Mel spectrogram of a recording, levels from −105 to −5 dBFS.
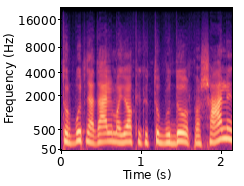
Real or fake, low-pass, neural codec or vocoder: fake; 19.8 kHz; autoencoder, 48 kHz, 32 numbers a frame, DAC-VAE, trained on Japanese speech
